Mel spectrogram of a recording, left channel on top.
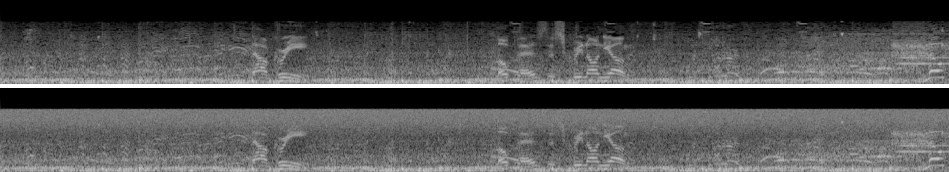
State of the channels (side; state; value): right; noise; hiss, 2 dB below the sound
